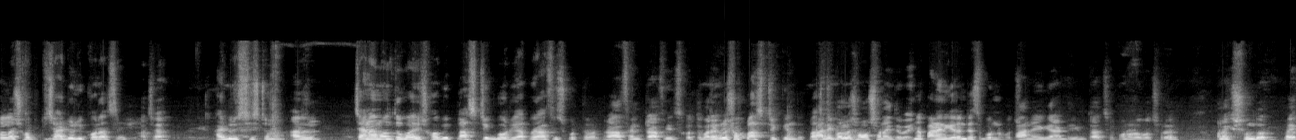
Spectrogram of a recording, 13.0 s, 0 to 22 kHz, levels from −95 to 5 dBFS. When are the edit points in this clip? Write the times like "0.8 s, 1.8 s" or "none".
none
